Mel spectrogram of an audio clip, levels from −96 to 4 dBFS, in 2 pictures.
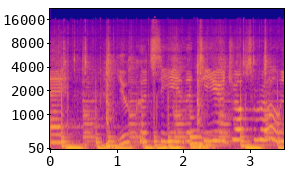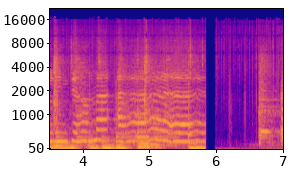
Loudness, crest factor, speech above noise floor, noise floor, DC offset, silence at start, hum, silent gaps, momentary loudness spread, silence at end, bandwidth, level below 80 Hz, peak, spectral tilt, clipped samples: -18 LUFS; 14 dB; 26 dB; -42 dBFS; under 0.1%; 0 s; none; 5.84-5.97 s; 5 LU; 0 s; 17 kHz; -22 dBFS; -2 dBFS; -4.5 dB/octave; under 0.1%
